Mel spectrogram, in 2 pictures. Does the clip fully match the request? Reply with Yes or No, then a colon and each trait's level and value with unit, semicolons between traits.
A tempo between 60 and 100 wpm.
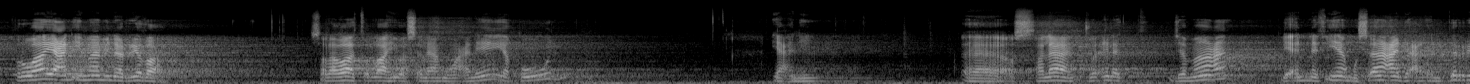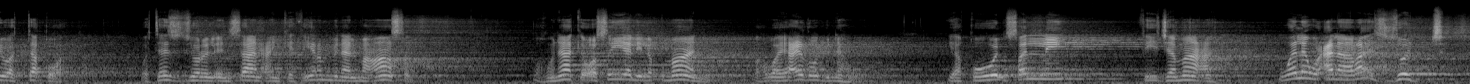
Yes: average, 80 wpm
